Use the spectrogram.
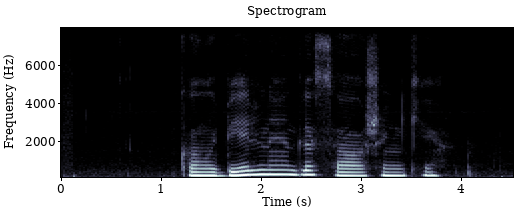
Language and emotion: Russian, neutral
